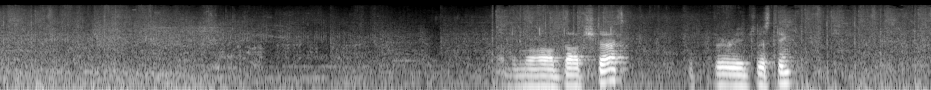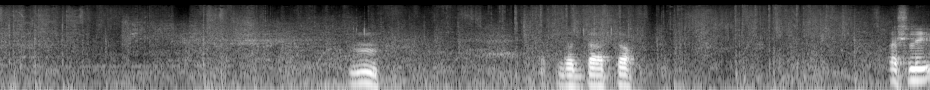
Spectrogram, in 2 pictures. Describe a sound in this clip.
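Gunfire and energy blasts crackle in a video game.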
